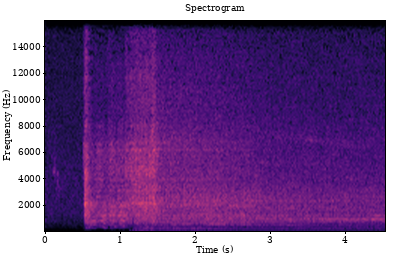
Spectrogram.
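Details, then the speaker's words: Mazda Miata, first start after Seafoam and an oil change: starts cleanly and settles to a smooth, quiet idle with no lifter tick. "you call us how it sounds it sounds really good nice and quiet no more lifts or kick"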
